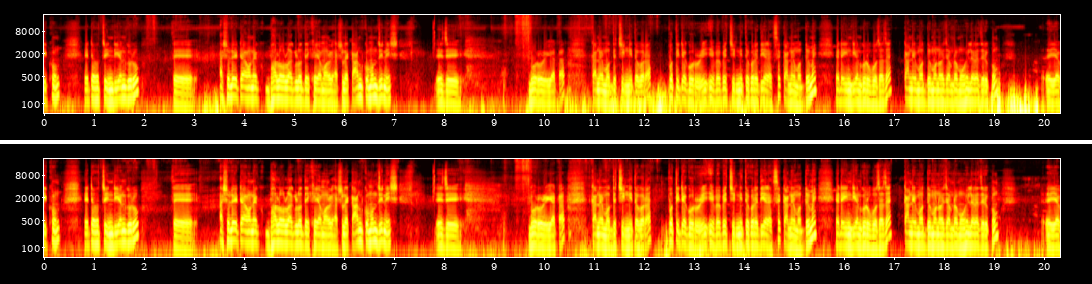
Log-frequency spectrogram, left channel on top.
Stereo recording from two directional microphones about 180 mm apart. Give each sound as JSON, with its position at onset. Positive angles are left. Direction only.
{"t": 0.0, "sound": "speech", "side_deg": 5}
{"t": 6.1, "sound": "speech", "side_deg": 5}
{"t": 9.7, "sound": "speech", "side_deg": -5}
